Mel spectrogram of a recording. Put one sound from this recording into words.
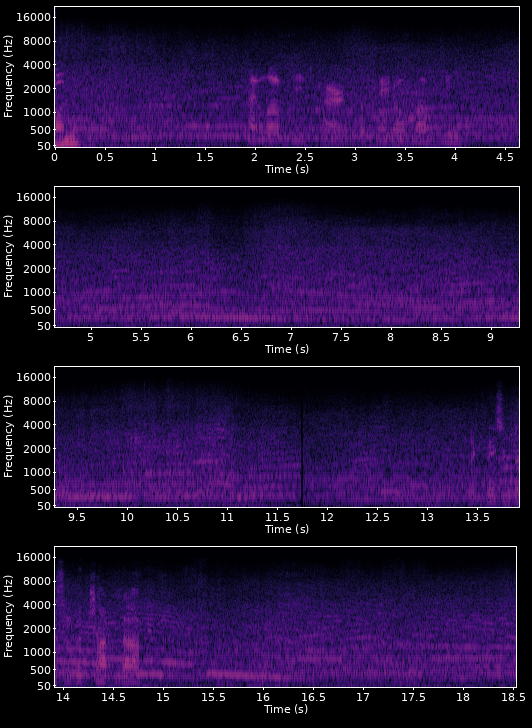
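Racing car engines whine and rise and fall in pitch as they change gears.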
